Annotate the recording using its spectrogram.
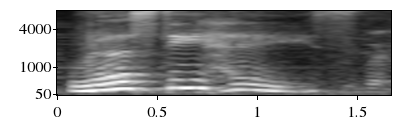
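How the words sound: It is said in a Southern American accent. The speaker calls it right. "that's a little bit better. It's the southern thing"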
